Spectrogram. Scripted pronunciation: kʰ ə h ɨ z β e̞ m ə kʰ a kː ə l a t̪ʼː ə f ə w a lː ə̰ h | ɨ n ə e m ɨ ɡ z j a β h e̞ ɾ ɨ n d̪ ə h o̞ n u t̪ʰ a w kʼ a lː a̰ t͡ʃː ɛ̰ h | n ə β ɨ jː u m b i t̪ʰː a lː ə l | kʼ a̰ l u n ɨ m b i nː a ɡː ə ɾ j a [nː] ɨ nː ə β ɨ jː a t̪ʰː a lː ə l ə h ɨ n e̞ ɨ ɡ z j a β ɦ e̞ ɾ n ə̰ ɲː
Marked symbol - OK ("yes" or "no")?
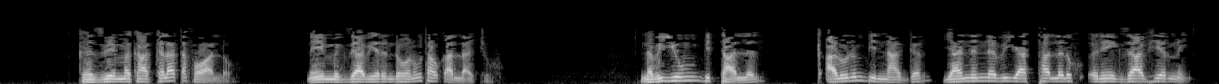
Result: yes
